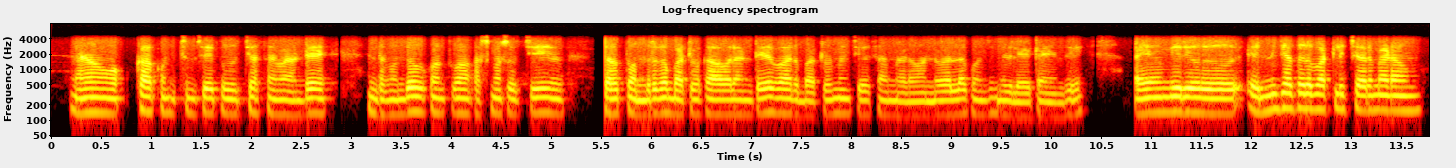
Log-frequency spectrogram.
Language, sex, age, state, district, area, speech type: Telugu, male, 45-60, Andhra Pradesh, Konaseema, rural, conversation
